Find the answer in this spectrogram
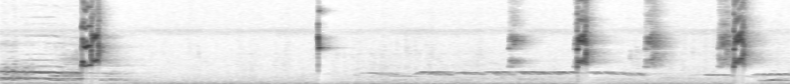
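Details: Morning lovebird in a lure recording: scattered loud harsh chirps, a sharp click near the middle, and softer buzzy high notes toward the end over faint steady whining tones.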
